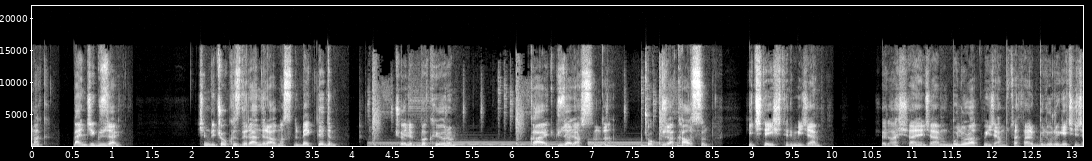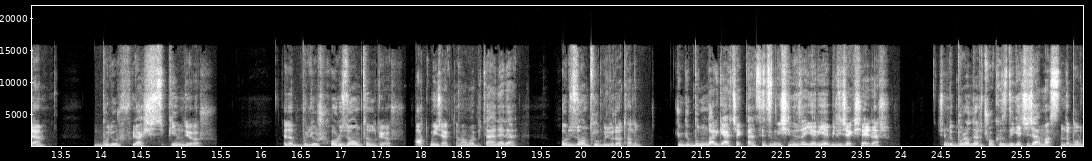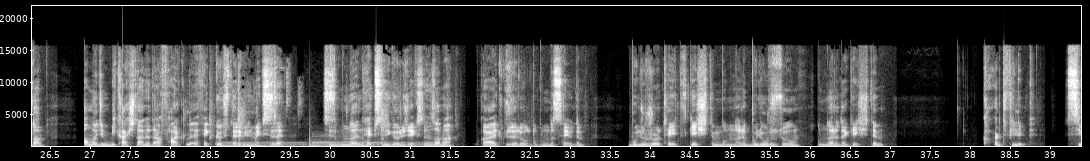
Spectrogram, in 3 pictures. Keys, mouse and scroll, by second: 8.0 scroll, 8.2 space, 13.4 click, 15.7 click, 15.7-16.2 scroll, 19.5 click, 20.3 click, 27.9 click, 28.5 space, 31.5 space, 32.4 scroll down 5, 32.9-36.7 scroll.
